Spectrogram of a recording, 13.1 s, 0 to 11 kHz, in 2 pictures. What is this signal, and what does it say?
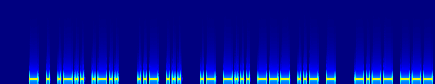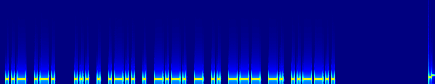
Morse code, heard as a keyed tone, about 28 wpm, 700 Hz. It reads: TELL US ABOUT YOUR SELECTION?
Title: Sentences from Top 1400 Words 28wpm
